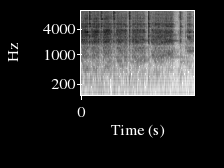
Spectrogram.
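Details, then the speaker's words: 1995 VW Pointer rear wheel spun by hand: a harsh metallic rasp pulses with each turn because the rear brake shoes came loose and were damaged, dragging inside the drum. "o ranking é a roda fora que vai poder ver o que tinha acontecido e acontece o seguinte as sapatas de freio saíram e estragaram"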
